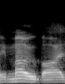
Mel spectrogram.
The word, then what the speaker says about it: Immobile: named for a striker, Immobile or Immobile, if you prefer the English pronunciation.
